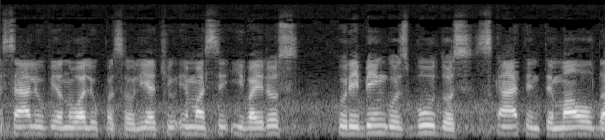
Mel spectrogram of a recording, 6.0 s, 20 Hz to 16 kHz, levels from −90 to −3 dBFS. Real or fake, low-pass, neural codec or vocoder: real; 14.4 kHz; none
